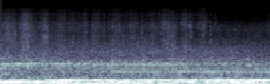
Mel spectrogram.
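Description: Steady low hum of an idling motor vehicle engine, with a faint higher tone held above it.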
